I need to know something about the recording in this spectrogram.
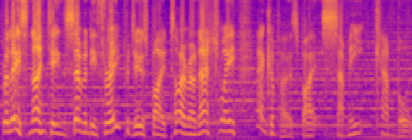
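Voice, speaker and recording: A man presents a soul music radio show in a casual, chatty way. His voice sits a little high, and he pokes fun at himself while running through record details. Some music plays behind him. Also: animated, a little slow, gravelly. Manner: chatty, self-mocking, reading out record details. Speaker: radio host and DJ.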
